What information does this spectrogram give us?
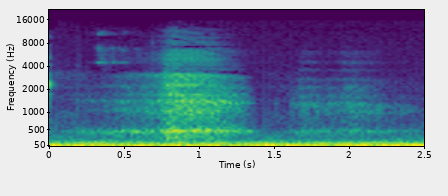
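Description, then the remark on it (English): A person yawns once: a long, breathy inhale swelling then trailing into a softer exhale, fairly quiet, with a low steady hum underneath and no talking. “Listen, this movie got me yawning.”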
